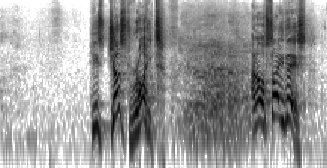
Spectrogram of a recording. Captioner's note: quiet laughter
